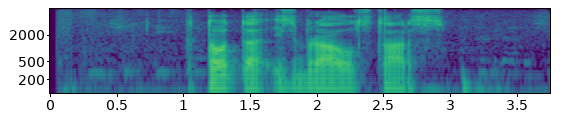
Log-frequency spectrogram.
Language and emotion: Russian, neutral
